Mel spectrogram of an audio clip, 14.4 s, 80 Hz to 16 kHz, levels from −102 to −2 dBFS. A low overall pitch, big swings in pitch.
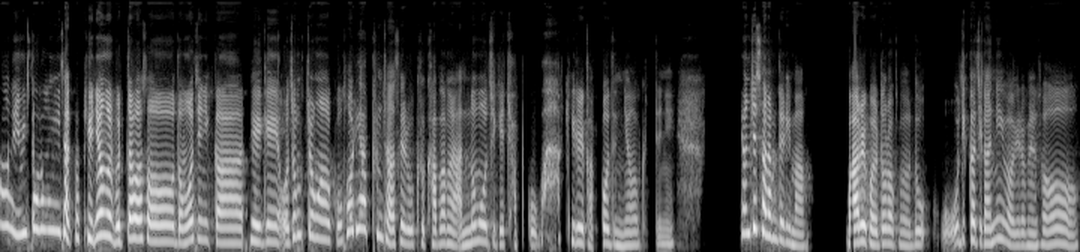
No: high, 230 Hz; wide, 5.9 semitones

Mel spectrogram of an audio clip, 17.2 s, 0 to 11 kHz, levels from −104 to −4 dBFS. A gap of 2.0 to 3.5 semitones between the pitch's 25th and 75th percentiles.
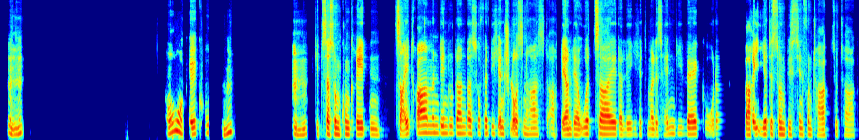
Yes: narrow, 2.5 semitones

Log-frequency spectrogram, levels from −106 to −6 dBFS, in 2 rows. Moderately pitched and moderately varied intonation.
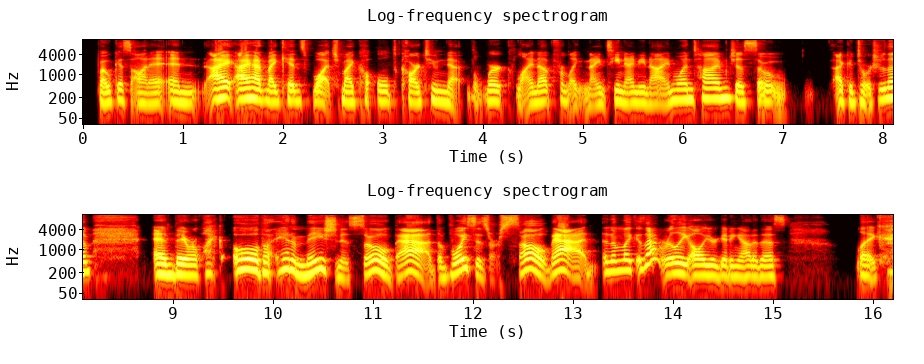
Yes: medium, 170 Hz; average, 4.0 semitones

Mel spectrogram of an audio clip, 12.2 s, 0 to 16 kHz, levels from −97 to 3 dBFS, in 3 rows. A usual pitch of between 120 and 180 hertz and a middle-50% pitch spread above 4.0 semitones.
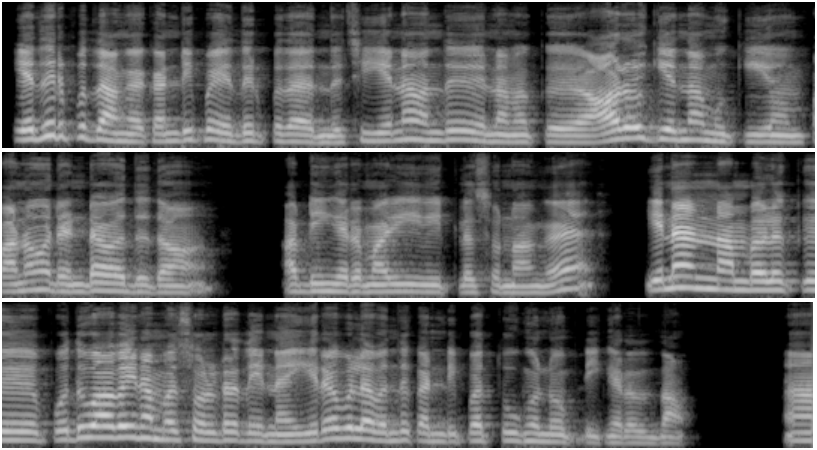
No: high, 195 Hz; average, 4.6 semitones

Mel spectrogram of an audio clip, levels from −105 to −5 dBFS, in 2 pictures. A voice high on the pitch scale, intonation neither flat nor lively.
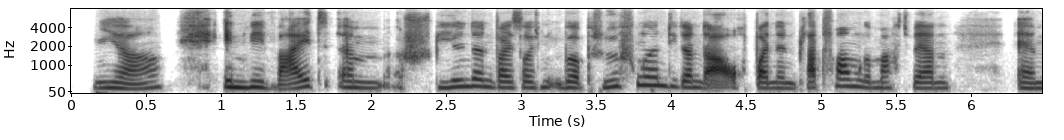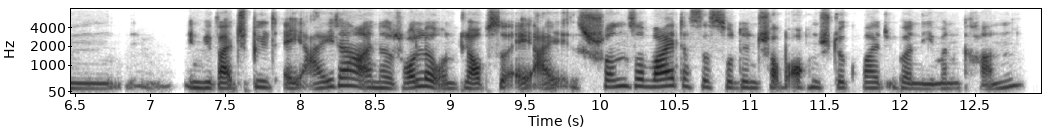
Yes: high, 205 Hz; average, 3.3 semitones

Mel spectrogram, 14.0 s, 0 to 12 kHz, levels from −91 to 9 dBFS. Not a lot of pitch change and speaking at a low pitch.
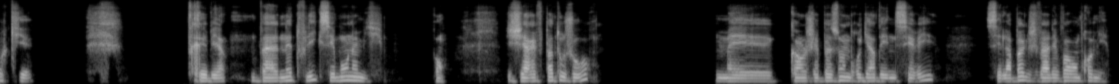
Yes: narrow, 2.1 semitones; low, 130 Hz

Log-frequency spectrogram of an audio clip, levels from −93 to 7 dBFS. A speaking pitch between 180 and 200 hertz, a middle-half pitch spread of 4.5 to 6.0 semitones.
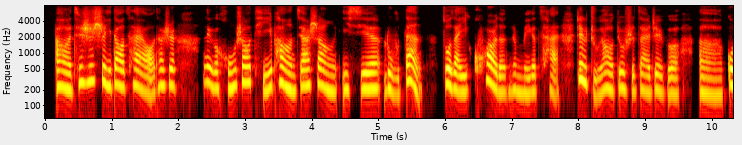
No: high, 215 Hz; average, 5.1 semitones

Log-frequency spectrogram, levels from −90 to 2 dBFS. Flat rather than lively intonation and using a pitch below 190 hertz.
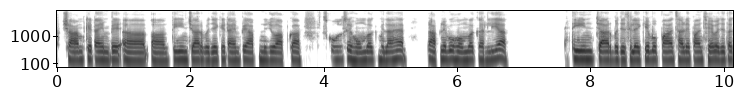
Yes: narrow, 0.9 semitones; medium, 140 Hz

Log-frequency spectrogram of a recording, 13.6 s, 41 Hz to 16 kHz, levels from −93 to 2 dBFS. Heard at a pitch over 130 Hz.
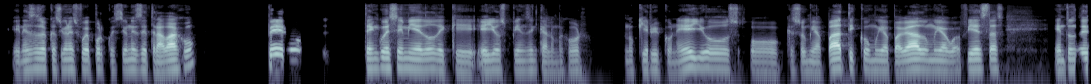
No: low, 115 Hz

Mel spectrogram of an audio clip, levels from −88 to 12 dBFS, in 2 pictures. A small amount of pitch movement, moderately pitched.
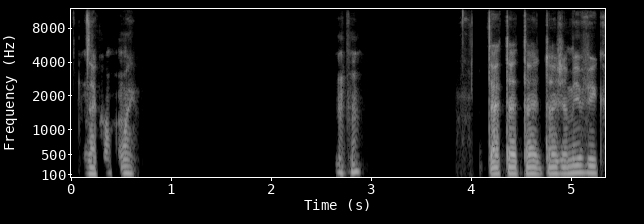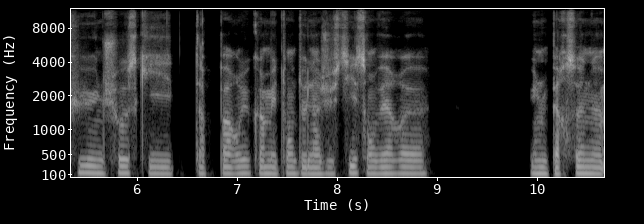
No: narrow, 1.0 semitones; low, 130 Hz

